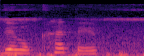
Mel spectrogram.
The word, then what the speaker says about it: democratic: In this family, the noun democracy has stress on the second syllable, but the adjective democratic places stress on the penultimate syllable because I creates a different periodic footing.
